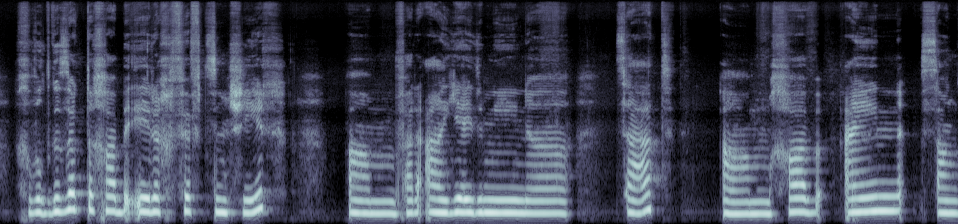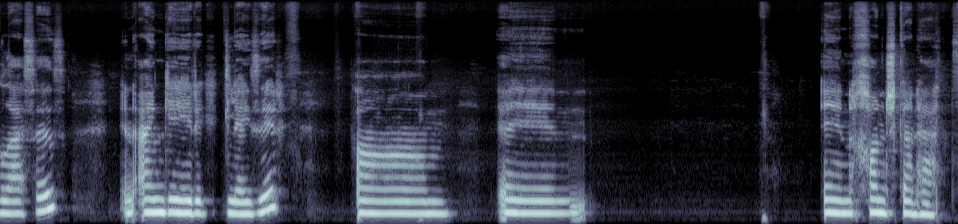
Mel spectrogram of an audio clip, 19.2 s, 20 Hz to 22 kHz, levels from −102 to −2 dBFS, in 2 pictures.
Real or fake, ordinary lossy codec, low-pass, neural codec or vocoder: real; none; none; none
